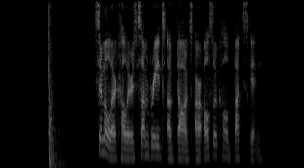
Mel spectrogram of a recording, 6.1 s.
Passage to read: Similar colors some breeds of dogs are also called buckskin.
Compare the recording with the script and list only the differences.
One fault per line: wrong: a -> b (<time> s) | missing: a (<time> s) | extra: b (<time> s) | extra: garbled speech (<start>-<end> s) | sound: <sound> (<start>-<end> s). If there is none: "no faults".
sound: thud (1.0-1.3 s)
